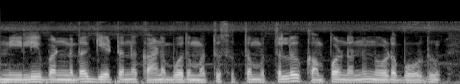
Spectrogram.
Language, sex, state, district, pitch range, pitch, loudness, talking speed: Kannada, male, Karnataka, Koppal, 110-115 Hz, 110 Hz, -16 LUFS, 145 wpm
